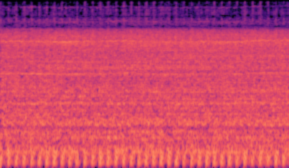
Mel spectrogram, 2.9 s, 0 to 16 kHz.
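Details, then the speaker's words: Honda Beat Pop scooter that sputtered and lost power on throttle: after propping the fuel pump regulator, pressure rose to 20 PSI; steady, even putter at idle with no missing; runs normally with this emergency fix. "jadi ketika kita mengakali di bagian dari dari injeksi atau di bagian full pumpnya Motor ini langsung normal seperti ini"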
